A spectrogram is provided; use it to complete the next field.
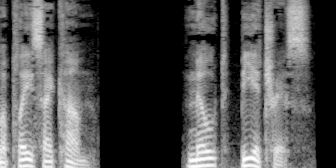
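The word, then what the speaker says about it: Beatrice: place I come note beatric I use this word as it is pronounced in the Italian as consisting of four syllables of which the third is a long one revisit with joy Love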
